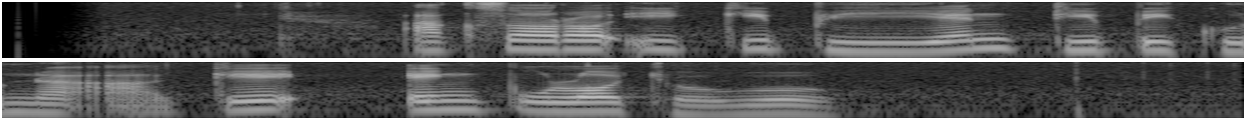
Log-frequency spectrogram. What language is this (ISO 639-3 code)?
jav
